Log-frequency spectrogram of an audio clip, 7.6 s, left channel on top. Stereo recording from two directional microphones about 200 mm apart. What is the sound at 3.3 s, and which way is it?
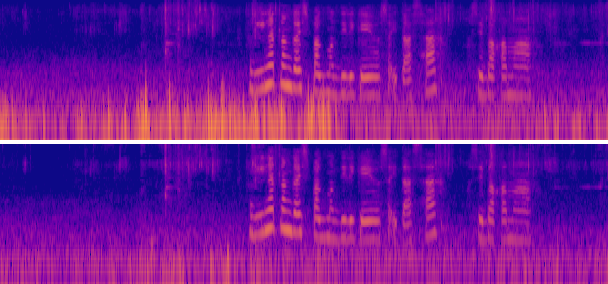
Speech, 10° right (ahead or behind).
